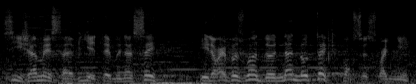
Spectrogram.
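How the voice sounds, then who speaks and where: An actor playing a pompous, grandiose storyteller narrating a heroic adventure in a video game. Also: male voice, fairly high pitch, expressive, fairly quick, natural voice. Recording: game audio under loud music.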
